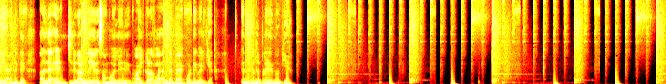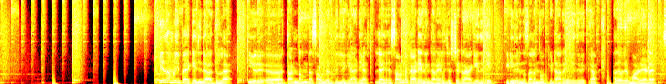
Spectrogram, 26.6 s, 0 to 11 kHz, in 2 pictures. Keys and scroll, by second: 6.1 space, 16.0 space.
